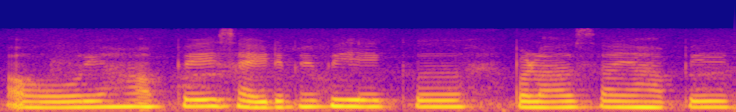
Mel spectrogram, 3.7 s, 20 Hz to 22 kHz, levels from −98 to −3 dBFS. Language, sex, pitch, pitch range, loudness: Urdu, female, 215 Hz, 205-225 Hz, -12 LUFS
